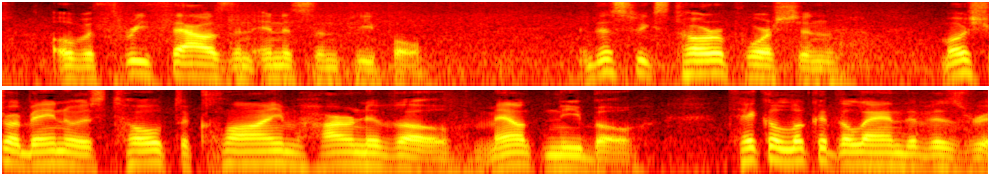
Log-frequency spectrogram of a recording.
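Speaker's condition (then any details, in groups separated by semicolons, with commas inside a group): No condition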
